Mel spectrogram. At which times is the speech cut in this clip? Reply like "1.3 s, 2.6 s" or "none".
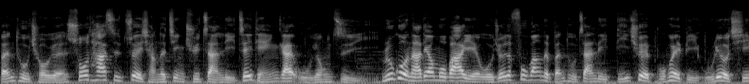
none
